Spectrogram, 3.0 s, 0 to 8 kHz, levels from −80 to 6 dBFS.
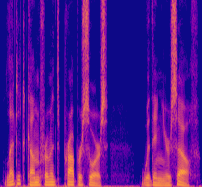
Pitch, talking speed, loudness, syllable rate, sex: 105 Hz, 160 wpm, -19 LUFS, 5.4 syllables/s, male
